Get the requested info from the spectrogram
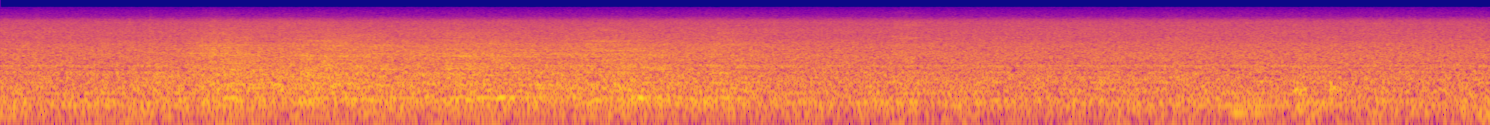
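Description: Cabin running noise of a Sydney Trains K-set double-deck electric multiple unit in motion: a steady rush and rumble that swells slightly a couple of seconds in, then settles.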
